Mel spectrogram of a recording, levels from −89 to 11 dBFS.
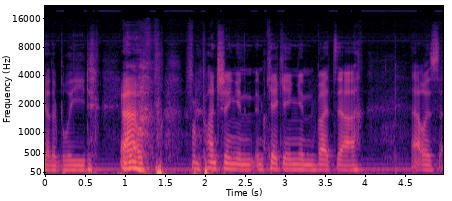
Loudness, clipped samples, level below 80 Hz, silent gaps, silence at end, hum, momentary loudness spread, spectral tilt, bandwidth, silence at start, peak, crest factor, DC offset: -24 LUFS; under 0.1%; -32 dBFS; none; 0 s; none; 15 LU; -5.5 dB/octave; over 20 kHz; 0 s; -2 dBFS; 22 dB; under 0.1%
